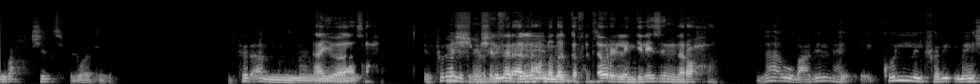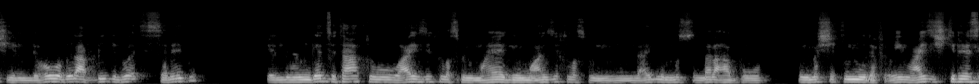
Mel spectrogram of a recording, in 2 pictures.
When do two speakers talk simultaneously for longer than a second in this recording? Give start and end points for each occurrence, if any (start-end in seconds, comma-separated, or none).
4.5-5.9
